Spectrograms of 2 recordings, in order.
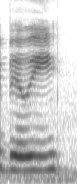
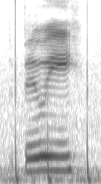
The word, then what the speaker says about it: buoy: to spell it already it's like boy except you put a u in between and yep how far is buoy from Lighthouse so we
